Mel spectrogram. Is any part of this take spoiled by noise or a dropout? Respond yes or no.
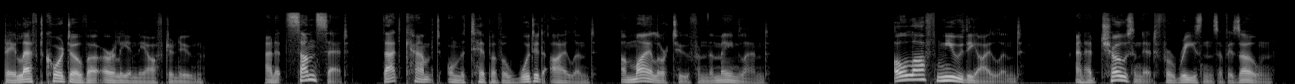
no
